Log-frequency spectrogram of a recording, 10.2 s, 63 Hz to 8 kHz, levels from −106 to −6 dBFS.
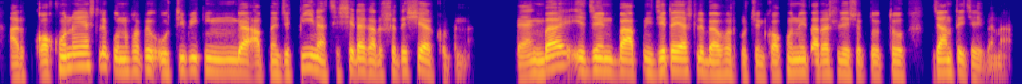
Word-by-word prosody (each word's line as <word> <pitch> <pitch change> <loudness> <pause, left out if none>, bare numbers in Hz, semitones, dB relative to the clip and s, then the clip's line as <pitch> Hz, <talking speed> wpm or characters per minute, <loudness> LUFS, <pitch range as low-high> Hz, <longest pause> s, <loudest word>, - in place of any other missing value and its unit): আর 105 - 0 0.2
কখনোই 165 +9 +2
আসলে 185 - -3
কোনভাবে 140 +2 -1
OTP 285 - -5
কিংবা 130 -2 +1
আপনার 120 - -6
যে 120 - -3
পিন 165 0 0
আছে 115 +1 -15
সেটা 140 -1 +3
কারো 120 -2 -1
সাথে 135 - -3
শেয়ার - - +4
করবেন - - -16
না। - - -34 0.5
ব্যাংক, 110 +4 -2
বা - - +9 0.3
এজেন্ট, 140 +1 +1
বা 135 - +9
আপনি 135 - -8
যেটাই 145 -1 +6
আসলে 135 - -3
ব্যবহার 115 +1 +1
করছেন, 115 0 -9
কখনোই 130 +3 -1
তারা 120 -1 +3
আসলে 125 +1 -6
এসব - - -8
তথ্য 115 +1 -7 0.5
জানতে 130 -2 +2
চাইবে - - -8
না। - - -20
130 Hz, 195 wpm, -22 LUFS, 120-140 Hz, 0.5 s, বা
